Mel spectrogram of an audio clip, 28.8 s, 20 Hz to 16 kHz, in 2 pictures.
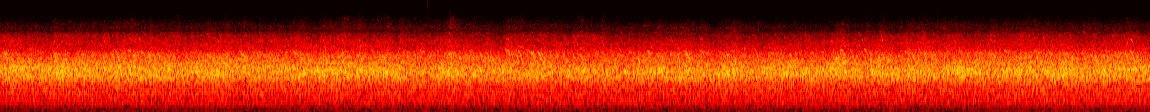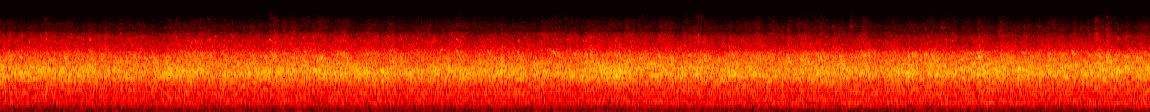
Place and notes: Lubomirski Palace, Przemyśl, Poland - (79 BI) Horde of Purple Martins
Binaural recording of huge amounts of birds (purple martins?) gathering on trees just before the dusk.
Recorded with Soundman OKM on Sony PCM D-100
województwo podkarpackie, Polska, 27 December 2016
